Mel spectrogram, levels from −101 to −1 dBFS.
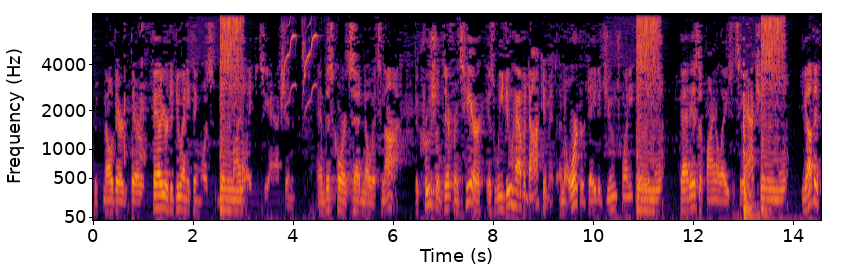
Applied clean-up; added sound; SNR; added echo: classical method spectral subtraction.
